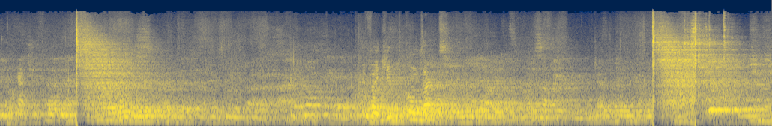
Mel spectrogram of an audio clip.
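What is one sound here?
Wooden practice swords clack sharply together in an echoing hall.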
